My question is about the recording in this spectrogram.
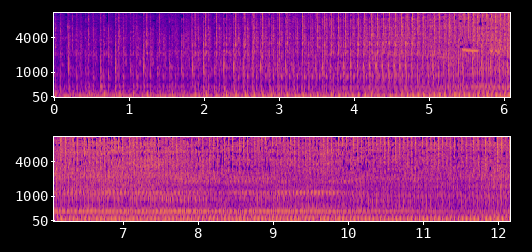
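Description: Small stationary diesel engine starting up: its chugging speeds up and grows louder over the first six seconds or so, then runs steadily, with a steady whine joining.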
